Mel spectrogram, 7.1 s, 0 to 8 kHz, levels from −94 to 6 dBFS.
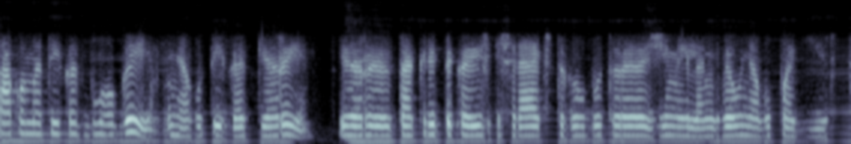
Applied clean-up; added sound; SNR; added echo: neural mask model RNNoise.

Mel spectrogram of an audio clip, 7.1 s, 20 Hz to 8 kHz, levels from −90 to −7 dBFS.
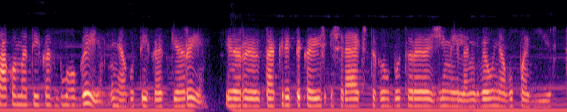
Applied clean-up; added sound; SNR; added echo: none; Musical instrument; 13 dB; none.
